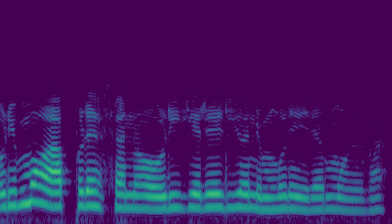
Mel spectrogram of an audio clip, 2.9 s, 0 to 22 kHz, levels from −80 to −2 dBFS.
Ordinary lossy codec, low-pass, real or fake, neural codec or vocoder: none; 5.4 kHz; fake; codec, 16 kHz, 16 kbps, FunCodec, trained on Chinese and English, 50 frames a second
